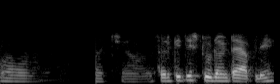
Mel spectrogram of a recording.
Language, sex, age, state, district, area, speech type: Marathi, male, 18-30, Maharashtra, Yavatmal, rural, conversation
